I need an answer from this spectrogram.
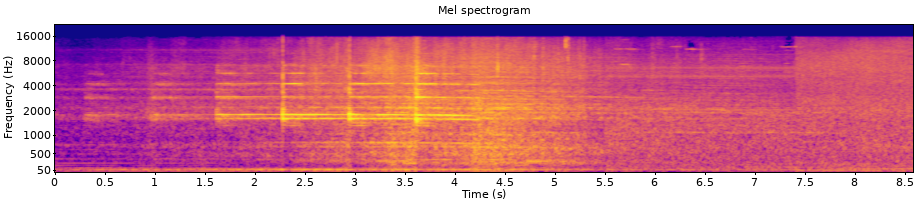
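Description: Alaska Railroad diesel locomotive passing by: a low engine and rail rumble builds to a peak about halfway through, then fades away. Near the loudest point there is a high squeal with a few sharp clicks from the wheels on the track.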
